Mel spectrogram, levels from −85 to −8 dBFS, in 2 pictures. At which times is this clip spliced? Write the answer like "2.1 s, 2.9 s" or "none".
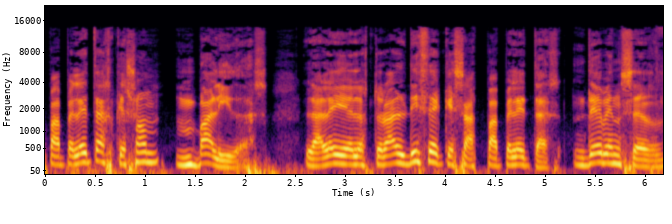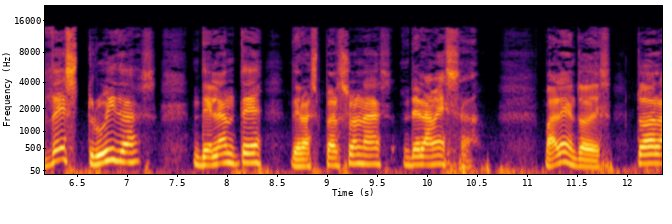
none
